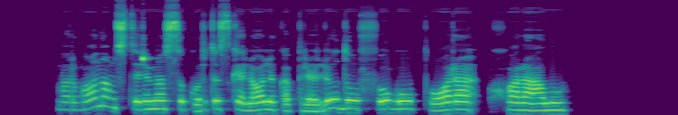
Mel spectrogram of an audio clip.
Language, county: Lithuanian, Marijampolė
